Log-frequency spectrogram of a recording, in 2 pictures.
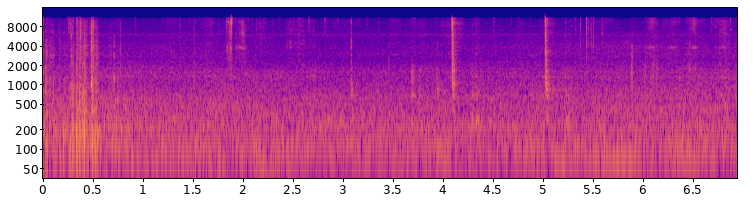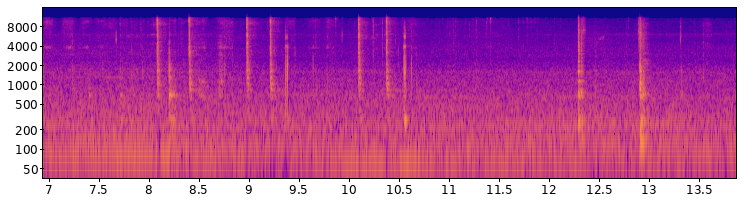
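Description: The speaker of a 1970s KMC black-and-white tube TV crackling over a faint steady hiss and low hum: sharp, irregular pops, about fifteen of them, bunched up past the middle. The crackles are the set's first signs of life after being powered up.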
